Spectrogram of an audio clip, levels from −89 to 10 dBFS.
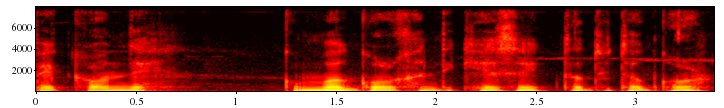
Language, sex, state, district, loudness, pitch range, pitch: Nagamese, male, Nagaland, Kohima, -21 LUFS, 100-110 Hz, 105 Hz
